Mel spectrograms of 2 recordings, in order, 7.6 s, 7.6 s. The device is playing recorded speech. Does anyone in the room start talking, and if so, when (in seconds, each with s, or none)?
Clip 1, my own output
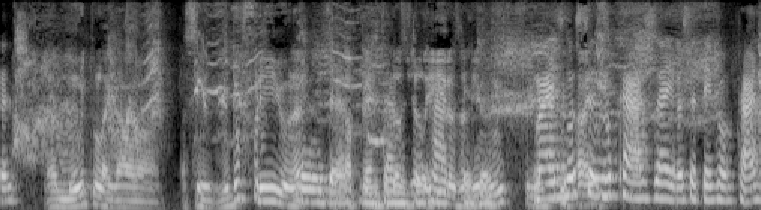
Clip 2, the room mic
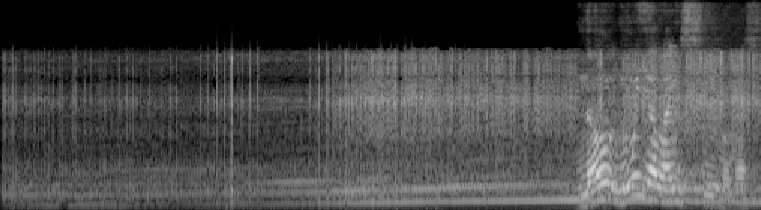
5.7 s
